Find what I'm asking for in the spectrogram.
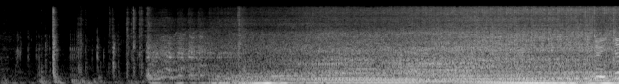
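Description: A car engine cranks in short bursts, catches and settles into a steady, loud running idle that swells slightly.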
